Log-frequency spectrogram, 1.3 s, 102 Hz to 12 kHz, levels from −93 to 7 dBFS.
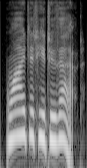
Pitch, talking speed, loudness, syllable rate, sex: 225 Hz, 230 wpm, -13 LUFS, 4.6 syllables/s, female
